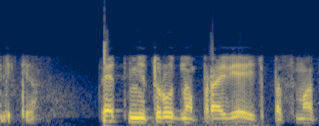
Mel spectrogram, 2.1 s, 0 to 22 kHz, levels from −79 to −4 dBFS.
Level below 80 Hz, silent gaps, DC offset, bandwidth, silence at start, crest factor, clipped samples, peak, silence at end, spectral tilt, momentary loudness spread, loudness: -46 dBFS; none; under 0.1%; 8.4 kHz; 0 s; 14 dB; under 0.1%; 0 dBFS; 0 s; -6.5 dB/octave; 12 LU; -14 LUFS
